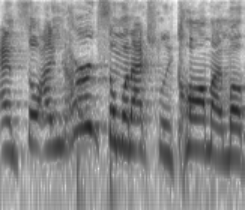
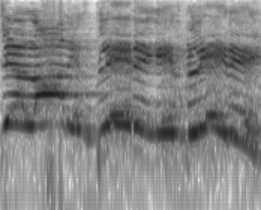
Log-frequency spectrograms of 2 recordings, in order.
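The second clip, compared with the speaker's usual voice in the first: mock whole-room yell, high and drawn out; 9 semitones higher, 4 dB louder than usual. Telling how the whole room yelled when he began bleeding; retelling a room yelling. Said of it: "the entire room just starts yelling".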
